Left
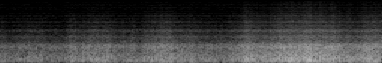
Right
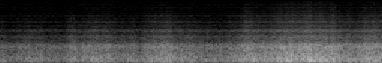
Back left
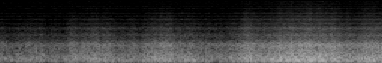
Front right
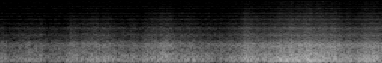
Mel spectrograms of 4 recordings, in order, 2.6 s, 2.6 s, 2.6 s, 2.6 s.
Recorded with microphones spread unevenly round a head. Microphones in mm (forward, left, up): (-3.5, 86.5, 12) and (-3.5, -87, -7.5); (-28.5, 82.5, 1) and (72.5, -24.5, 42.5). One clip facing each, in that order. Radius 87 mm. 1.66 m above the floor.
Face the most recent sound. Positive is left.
No sound to turn to.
